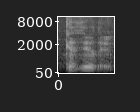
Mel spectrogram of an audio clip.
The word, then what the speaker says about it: Cthulhu: it is to actually stick your tongue to the roof of your mouth and cough out the name so it's a lot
